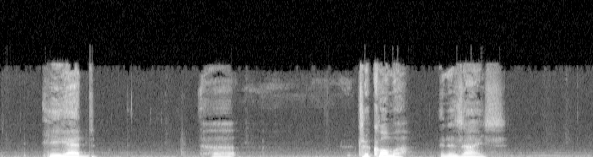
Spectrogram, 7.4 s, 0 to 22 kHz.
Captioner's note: pauses for 3 seconds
